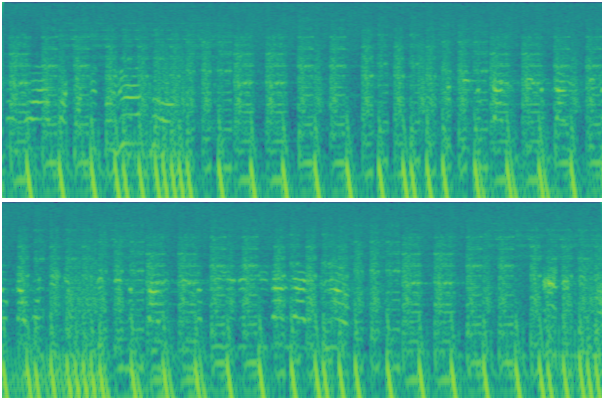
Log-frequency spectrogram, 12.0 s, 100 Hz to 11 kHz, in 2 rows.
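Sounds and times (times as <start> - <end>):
fast electronic dance music: 0.0 - 12.0.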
